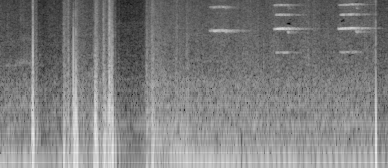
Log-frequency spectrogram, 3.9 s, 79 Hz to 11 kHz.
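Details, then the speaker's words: Hero Xtreme 125R motorcycle riding: short bursts of high piercing squeal from the rear drum brake on braking, louder with harder braking, occurring for a few kilometres after starting in the morning; rear drum brake squeal. "যখন সকালবেলা চালু করি তখন কিছু সময় প্রায় কয়েক kilometre পর্যন্ত চিন চিন মারাত্মক শব্দ হয়, এবং যেটা খুব ভালোভাবে ব্রেক করলে বেশি শব্দ হয়, হয়তো হালকা ব্রেক করলে হালকা শব্দ হয়, কিন্তু শব্দটা অনেকটাই বিরক্তিকর আমার।"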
